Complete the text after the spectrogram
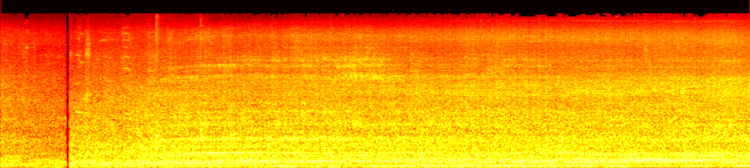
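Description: A heavy truck's diesel engine rumbles loudly as it pulls forward close by.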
